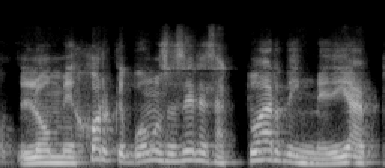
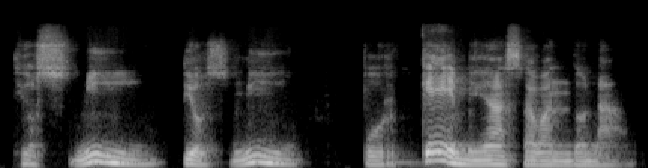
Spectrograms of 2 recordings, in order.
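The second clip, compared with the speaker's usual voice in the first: poetic recitation; 8 semitones lower than usual. Shown as a demonstration. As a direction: lower and hushed, poetic lament. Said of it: "a veces hasta de forma poética". (recitación poética, más grave y suave)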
